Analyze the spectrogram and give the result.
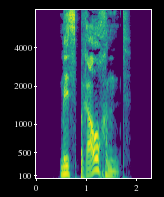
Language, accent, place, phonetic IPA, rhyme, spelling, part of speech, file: German, Germany, Berlin, [mɪsˈbʁaʊ̯xn̩t], -aʊ̯xn̩t, missbrauchend, verb, De-missbrauchend.ogg
- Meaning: present participle of missbrauchen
